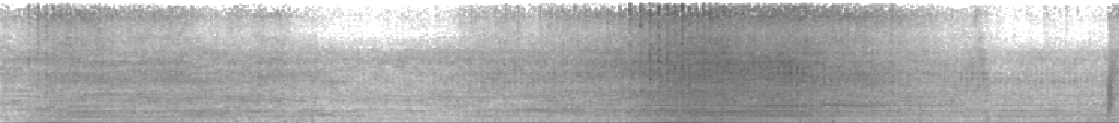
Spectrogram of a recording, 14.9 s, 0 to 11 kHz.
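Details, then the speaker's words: 2000 Ford Mustang V6 at idle, with a tapping noise the owner suspects is tappets or lifters and a check fuel cap warning: steady idle with a slight periodic stumble about four beats a second and a couple of blips; it sounds like it may be missing. "Is it missing too? Sounds like it's missing."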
